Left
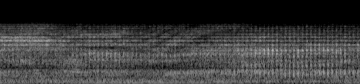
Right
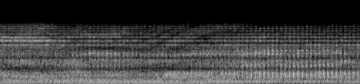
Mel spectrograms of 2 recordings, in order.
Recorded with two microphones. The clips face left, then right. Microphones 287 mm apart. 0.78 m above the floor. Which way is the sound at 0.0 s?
60° right (ahead or behind).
